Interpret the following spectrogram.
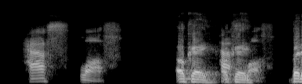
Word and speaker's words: Haseloff: name man my bad two syllables hass lof okay okay but it's jr hassle okay my bad dude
